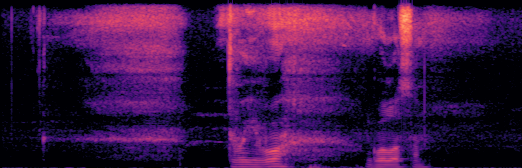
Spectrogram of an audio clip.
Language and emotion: Russian, sad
